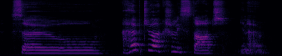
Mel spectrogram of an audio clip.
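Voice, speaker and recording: There is noticeable background noise behind the voice. A woman speaks at a medium pitch. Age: 20s. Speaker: book vlogger. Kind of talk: casual vlog chat.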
